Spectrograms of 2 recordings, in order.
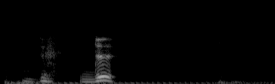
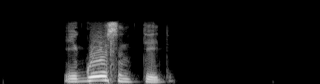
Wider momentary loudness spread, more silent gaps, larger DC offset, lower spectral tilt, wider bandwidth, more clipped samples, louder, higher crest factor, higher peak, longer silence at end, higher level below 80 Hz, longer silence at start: first, 22 LU vs 12 LU; neither; neither; first, -8 dB/octave vs -4.5 dB/octave; first, 16 kHz vs 7.8 kHz; neither; second, -36 LUFS vs -13 LUFS; first, 22 dB vs 16 dB; second, -18 dBFS vs -2 dBFS; about the same, 1.6 s vs 1.6 s; second, -60 dBFS vs -52 dBFS; second, 0.15 s vs 0.65 s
